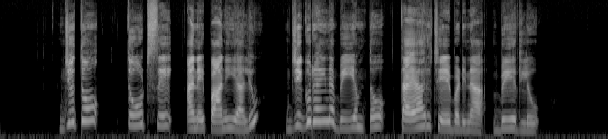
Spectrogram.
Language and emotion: Telugu, neutral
